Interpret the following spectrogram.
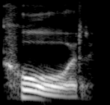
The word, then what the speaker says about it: chord: we can also see a similar effect with a silent h in words like character and chord so the words are pronounced as if the h doesn't exist in both cases but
